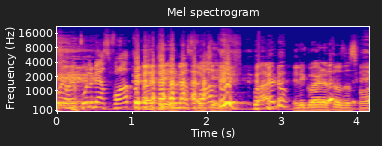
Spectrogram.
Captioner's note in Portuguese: risos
